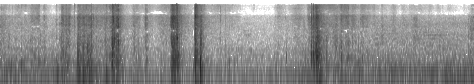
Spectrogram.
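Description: A large corrugated cardboard box being opened by hand: flaps pulled back and folded down, about five sharp rustles and knocks spread over the first four seconds.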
